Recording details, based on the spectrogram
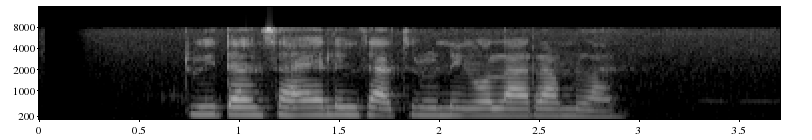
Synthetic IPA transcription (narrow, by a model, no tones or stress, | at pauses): d̪̥uwit̪ansaelɪŋsaʔd̥ʒ̥ɾonɪŋolaɾamlan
